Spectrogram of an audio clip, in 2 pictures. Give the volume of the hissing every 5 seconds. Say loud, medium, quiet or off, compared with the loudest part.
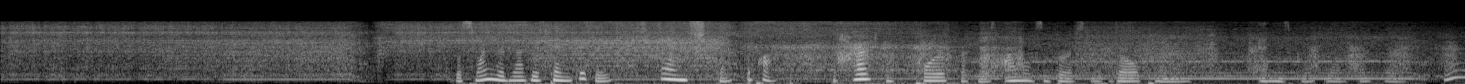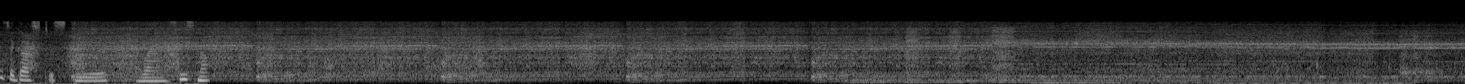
medium, loud, medium, quiet, quiet, quiet.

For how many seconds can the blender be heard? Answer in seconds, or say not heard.
29 s.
